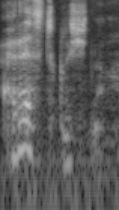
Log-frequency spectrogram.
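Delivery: whispered plotting; soft secret whisper of a plotter; conspiratorial whisper. Acted. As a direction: breathe the scheme so only the king hears. Duryodhana reveals his secret plot.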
